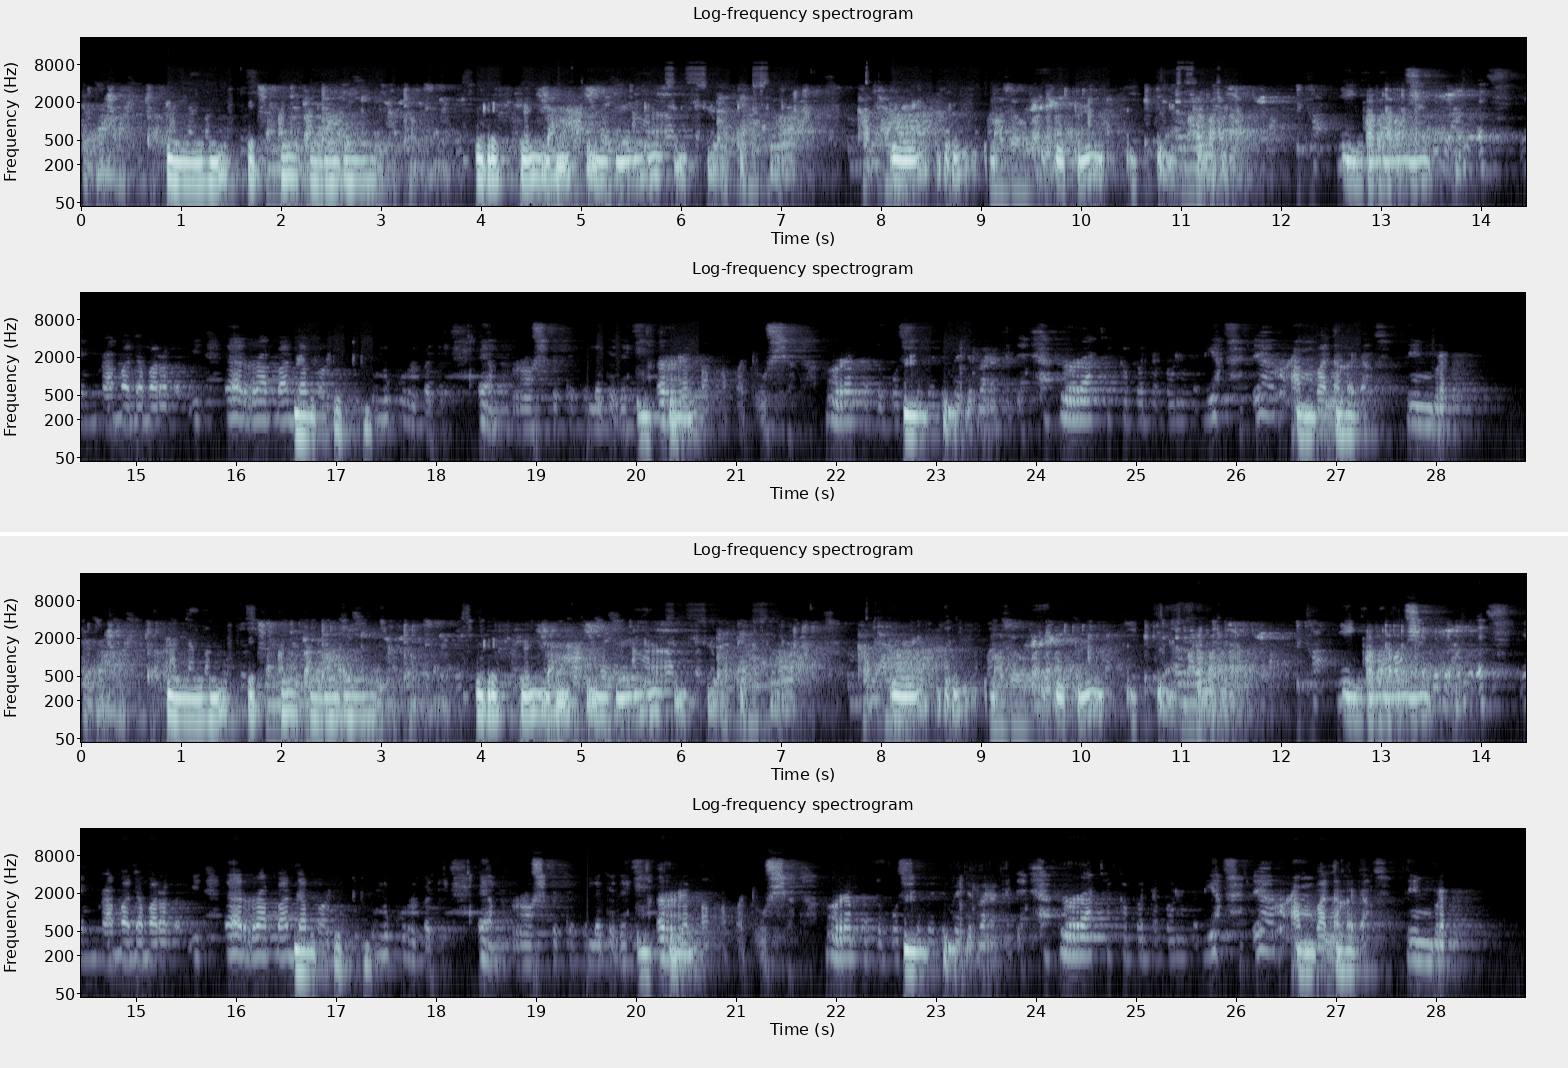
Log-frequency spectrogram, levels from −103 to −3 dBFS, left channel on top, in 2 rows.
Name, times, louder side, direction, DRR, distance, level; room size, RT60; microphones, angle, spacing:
voice 1, 0.0-0.9 1.8-3.7 4.3-8.6 9.1-10.3 10.6-12.0 12.8-13.8, left 1 dB, 5° right, 5.8 m, -40 dB
voice 2, 0.9-2.9 3.9-6.4 7.0-7.1 8.1-8.4 8.7-8.9 9.7-10.2 10.8-11.3 12.6-13.5 16.6-17.1 20.0-20.6 22.7-23.2 26.6-27.2, left 2 dB, 80° left, 1.0 m, -29 dB
voice 3, 3.0-3.3 5.5-6.1 7.7-8.0 9.4-9.7 10.8-11.2 12.3-14.0 14.4-15.3 15.9-17.0 17.4-17.8 18.3-19.1 19.5-19.9 20.2-20.7 21.2-21.6 21.9-22.3 23.2-24.6 25.0-27.3 27.7-28.1, right 2 dB, 80° right, 1.8 m, -41 dB
22.0 x 21.5 x 10.0 m
head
